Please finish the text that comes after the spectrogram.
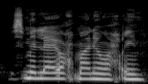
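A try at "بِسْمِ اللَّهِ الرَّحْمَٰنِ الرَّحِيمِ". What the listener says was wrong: تھوڑا سلو پڑھیں گے، ٹھہر ٹھہر کے پڑھیں.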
